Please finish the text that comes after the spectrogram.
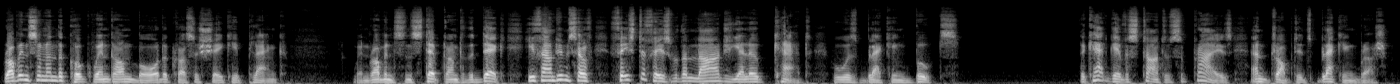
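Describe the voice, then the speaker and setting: A man narrating a children's story from a script as a storyteller, reading aloud in an expressive, measured manner. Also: medium pitch, no room sound, studio quality.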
